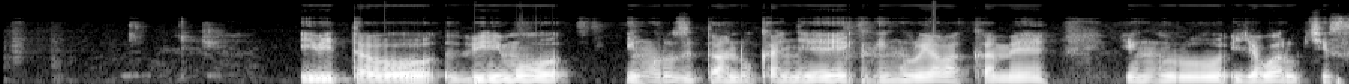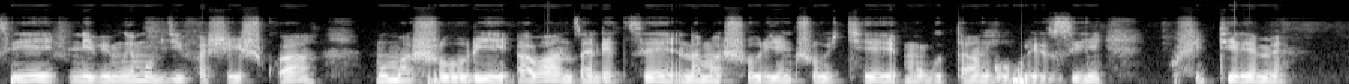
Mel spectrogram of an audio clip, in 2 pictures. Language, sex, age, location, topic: Kinyarwanda, male, 18-24, Nyagatare, education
